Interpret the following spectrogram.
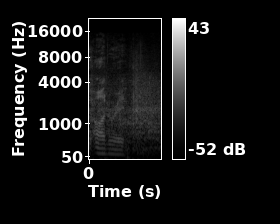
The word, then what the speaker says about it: Henri: I'm being corrected by James with the pronunciation of Henri Peltier. He wants it the French way.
